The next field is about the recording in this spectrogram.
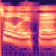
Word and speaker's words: Olathe: Yeah, it's pronounced Olathe, if you're curious.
